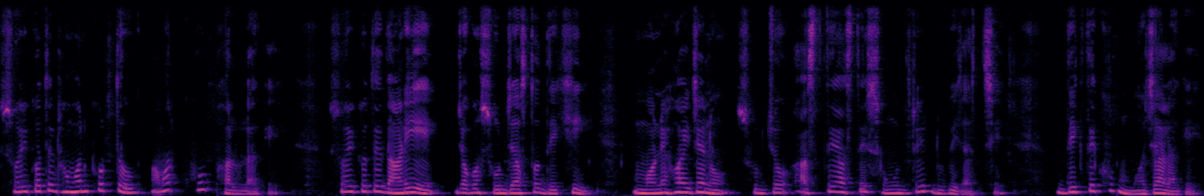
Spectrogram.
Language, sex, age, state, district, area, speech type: Bengali, female, 60+, West Bengal, South 24 Parganas, rural, spontaneous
